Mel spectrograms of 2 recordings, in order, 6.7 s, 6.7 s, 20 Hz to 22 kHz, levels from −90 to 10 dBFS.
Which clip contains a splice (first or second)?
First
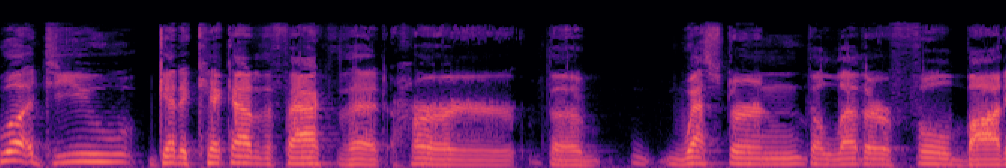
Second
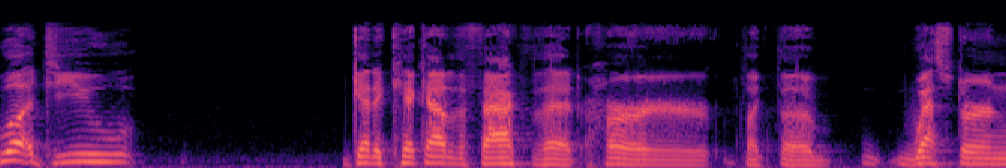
first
